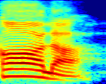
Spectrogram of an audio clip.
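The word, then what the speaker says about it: قَالَ: When I say qala, how many syllables did you hear? Qala. 2 syllables, isn't it?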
